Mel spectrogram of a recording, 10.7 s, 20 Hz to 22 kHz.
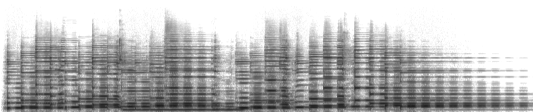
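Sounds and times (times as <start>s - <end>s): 
soft rock music: 0.1s - 9.6s.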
